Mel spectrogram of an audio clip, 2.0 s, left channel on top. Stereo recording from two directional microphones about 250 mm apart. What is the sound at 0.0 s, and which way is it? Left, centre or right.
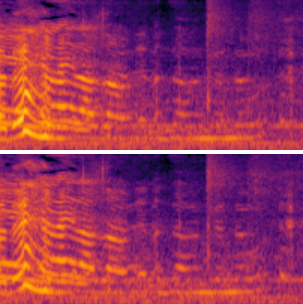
Speech, centre.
